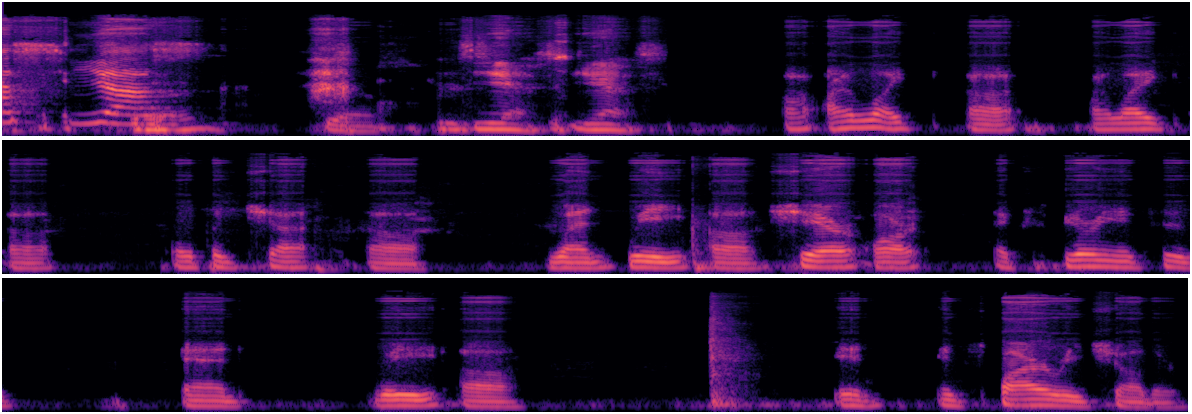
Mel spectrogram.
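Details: Adult man with aphasia, a member of an online aphasia chat group, speaking about what the group means to him; aphasia.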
